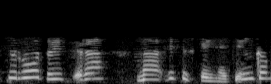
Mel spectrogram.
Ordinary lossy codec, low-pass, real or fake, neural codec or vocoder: MP3, 16 kbps; 3.6 kHz; real; none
